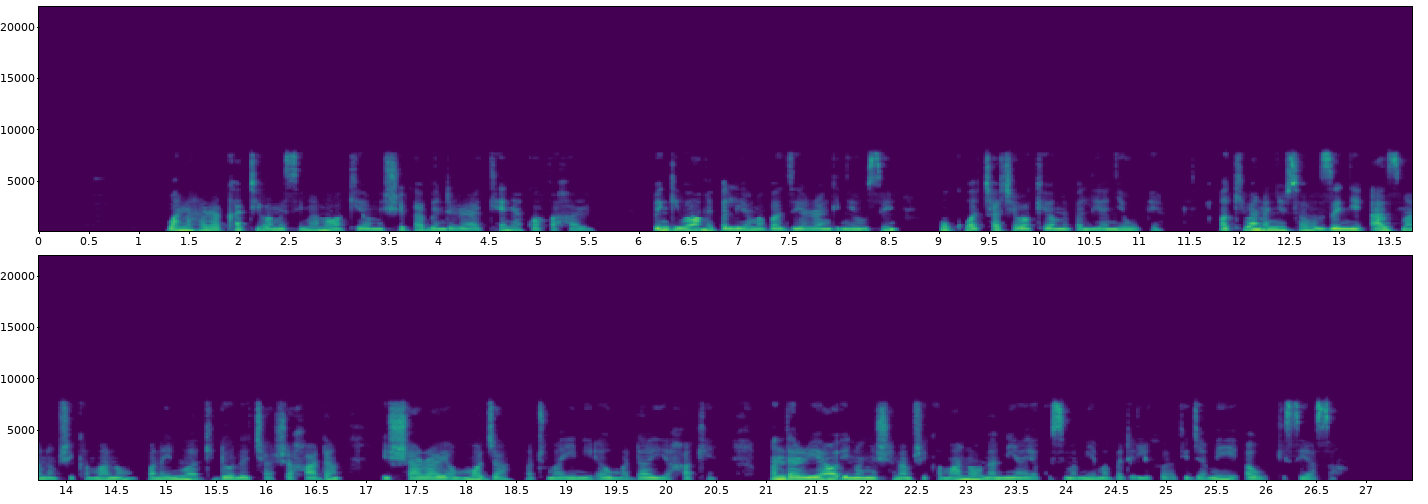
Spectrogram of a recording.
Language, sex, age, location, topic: Swahili, female, 18-24, Nakuru, government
